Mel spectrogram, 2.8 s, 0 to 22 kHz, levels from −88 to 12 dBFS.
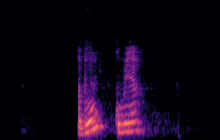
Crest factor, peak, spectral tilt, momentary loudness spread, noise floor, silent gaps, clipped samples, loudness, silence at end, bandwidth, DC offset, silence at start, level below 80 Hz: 20 dB; -6 dBFS; -8.5 dB/octave; 12 LU; -72 dBFS; none; under 0.1%; -22 LUFS; 1 s; 5.8 kHz; under 0.1%; 0.95 s; -74 dBFS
